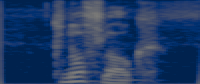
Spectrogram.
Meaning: garlic (Allium sativum: the plant or its bulb, used in cooking)
- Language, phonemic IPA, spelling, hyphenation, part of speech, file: Dutch, /ˈknɔf.loːk/, knoflook, knof‧look, noun, Nl-knoflook.ogg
